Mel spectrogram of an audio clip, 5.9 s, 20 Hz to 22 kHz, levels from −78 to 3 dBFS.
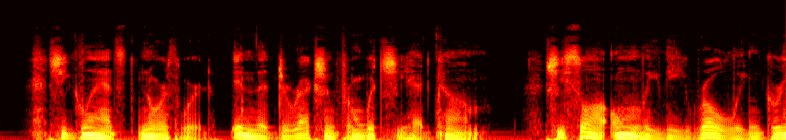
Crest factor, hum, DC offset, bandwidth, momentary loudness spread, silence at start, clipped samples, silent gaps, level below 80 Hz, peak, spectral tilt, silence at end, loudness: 14 dB; none; under 0.1%; 6 kHz; 9 LU; 0.25 s; under 0.1%; none; -24 dBFS; -2 dBFS; -9 dB/octave; 0 s; -16 LUFS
